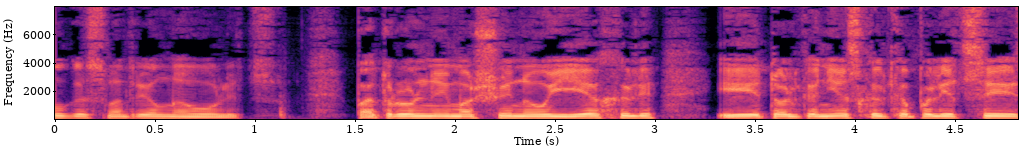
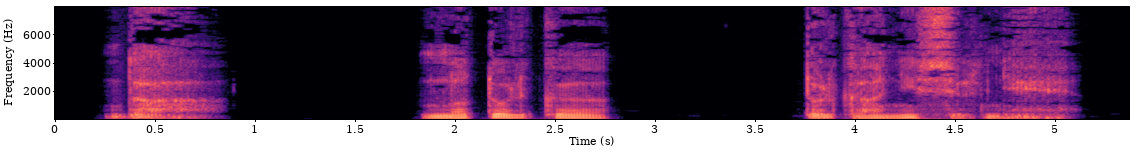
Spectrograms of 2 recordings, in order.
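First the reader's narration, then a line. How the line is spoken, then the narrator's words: Barely audible. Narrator (Russian): повторил Куч едва слышно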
